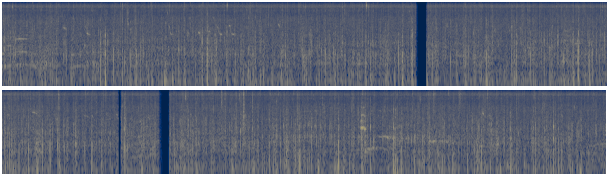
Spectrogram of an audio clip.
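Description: Rabbits rustle and nibble in dry grass.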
